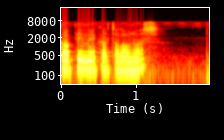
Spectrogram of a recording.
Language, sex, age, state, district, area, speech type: Nepali, male, 30-45, West Bengal, Kalimpong, rural, read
